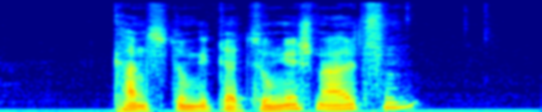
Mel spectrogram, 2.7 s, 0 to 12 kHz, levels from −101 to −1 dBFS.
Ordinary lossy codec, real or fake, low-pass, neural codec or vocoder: AAC, 64 kbps; fake; 10.8 kHz; codec, 44.1 kHz, 7.8 kbps, Pupu-Codec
